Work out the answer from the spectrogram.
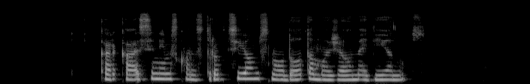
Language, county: Lithuanian, Marijampolė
